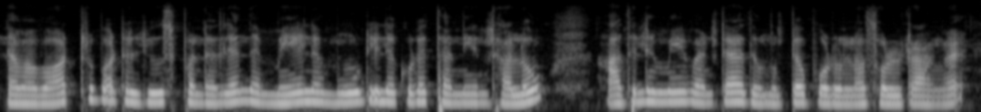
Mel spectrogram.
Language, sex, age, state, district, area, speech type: Tamil, female, 18-30, Tamil Nadu, Mayiladuthurai, urban, spontaneous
